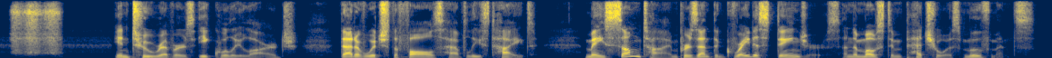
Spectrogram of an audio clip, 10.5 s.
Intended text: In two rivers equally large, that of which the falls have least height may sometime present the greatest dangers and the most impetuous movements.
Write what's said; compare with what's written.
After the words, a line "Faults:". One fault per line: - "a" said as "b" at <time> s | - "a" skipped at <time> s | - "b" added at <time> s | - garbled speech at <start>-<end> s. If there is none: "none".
In two rivers equally large, that of which the falls have least height may sometime present the greatest dangers and the most impetuous movements.
Faults:
none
